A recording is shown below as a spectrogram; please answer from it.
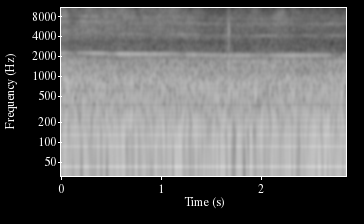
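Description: A model F-105 Thunderchief jet flies overhead with a constant loud, rushing engine roar and a thin high whine, steady throughout and without talk.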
